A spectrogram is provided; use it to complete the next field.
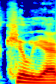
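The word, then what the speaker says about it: Chiliad: If you are able to comment on the Gain Maxwell sister's company, Kilad, and I looked up the pronunciation, it's Kilad.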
